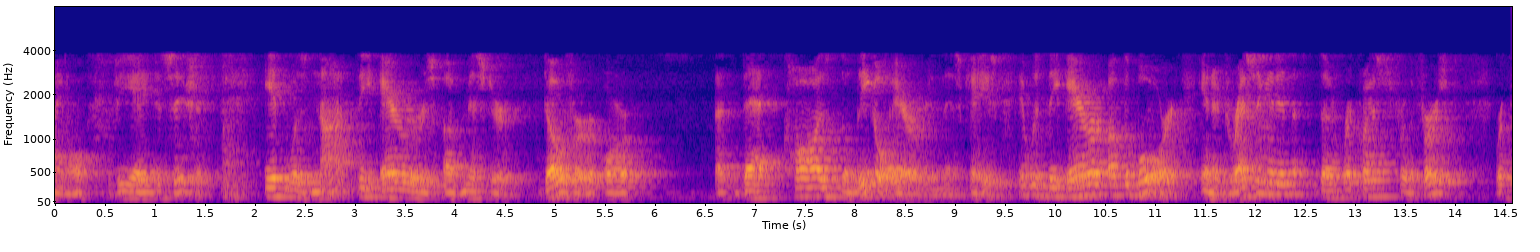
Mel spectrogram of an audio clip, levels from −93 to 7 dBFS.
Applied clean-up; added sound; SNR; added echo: none; none; none; reverberation time 0.8 s.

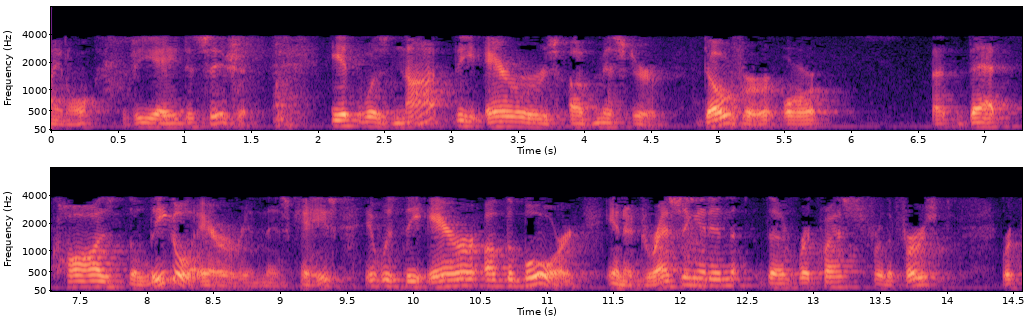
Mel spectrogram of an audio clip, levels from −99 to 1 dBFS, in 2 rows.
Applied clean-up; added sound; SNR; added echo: none; none; none; none.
